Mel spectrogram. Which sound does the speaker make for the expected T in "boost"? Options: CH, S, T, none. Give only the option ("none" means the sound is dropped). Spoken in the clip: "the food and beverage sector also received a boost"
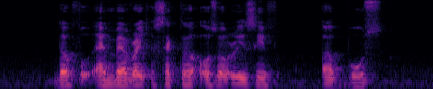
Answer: none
